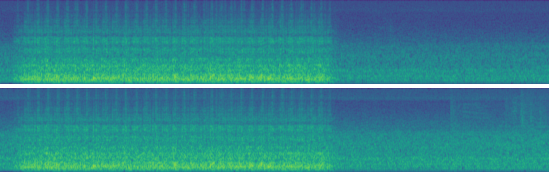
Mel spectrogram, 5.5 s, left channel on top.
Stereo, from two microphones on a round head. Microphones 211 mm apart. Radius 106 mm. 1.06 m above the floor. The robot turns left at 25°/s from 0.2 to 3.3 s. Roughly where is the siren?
I don't hear a siren.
